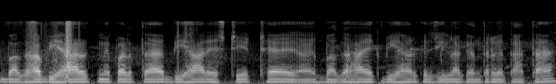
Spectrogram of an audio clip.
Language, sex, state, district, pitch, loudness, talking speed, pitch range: Hindi, male, Bihar, West Champaran, 110 Hz, -24 LUFS, 185 wpm, 110-115 Hz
